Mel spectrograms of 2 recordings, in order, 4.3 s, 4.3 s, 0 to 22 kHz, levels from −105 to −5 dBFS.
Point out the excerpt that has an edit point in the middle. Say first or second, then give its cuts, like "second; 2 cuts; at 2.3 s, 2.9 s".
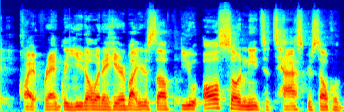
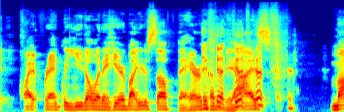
first; 1 cut; at 2.2 s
